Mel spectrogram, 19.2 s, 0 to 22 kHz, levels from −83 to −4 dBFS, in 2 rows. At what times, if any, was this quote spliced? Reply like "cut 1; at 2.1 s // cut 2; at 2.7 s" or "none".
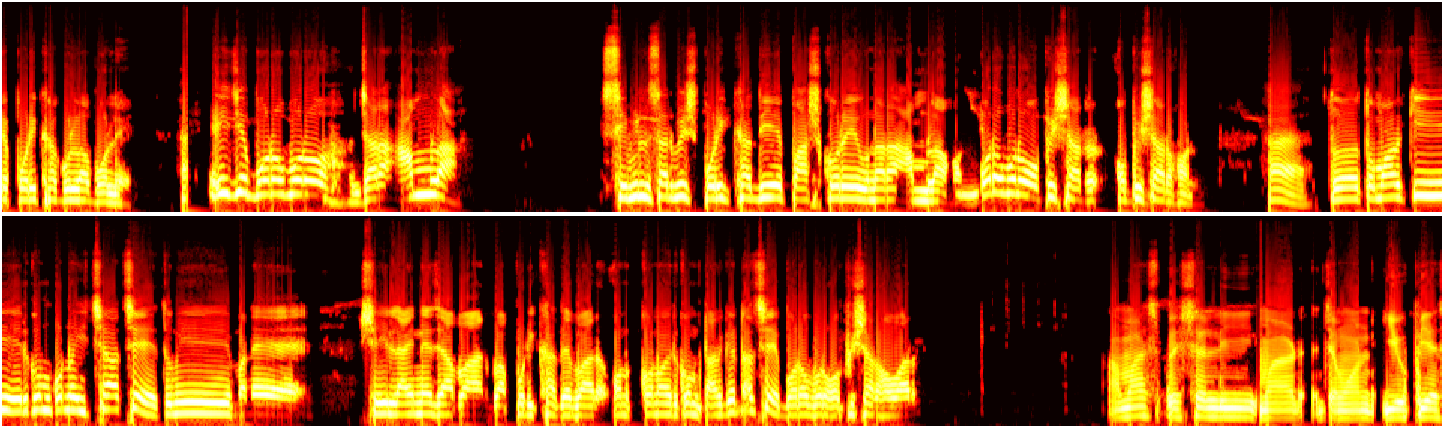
none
